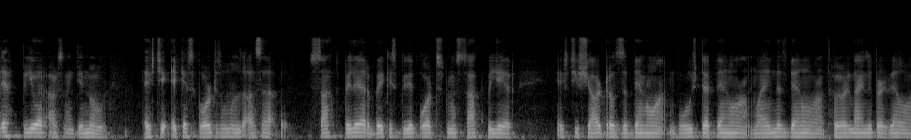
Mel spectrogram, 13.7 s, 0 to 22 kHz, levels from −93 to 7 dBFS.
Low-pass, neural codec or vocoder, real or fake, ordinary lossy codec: 7.2 kHz; codec, 16 kHz, 1 kbps, FunCodec, trained on LibriTTS, 50 frames a second; fake; none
